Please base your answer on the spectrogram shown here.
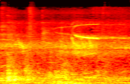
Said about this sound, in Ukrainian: І там співають пташки. Зараз ви це почуєте.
